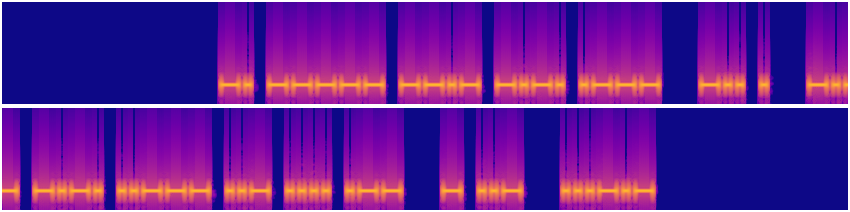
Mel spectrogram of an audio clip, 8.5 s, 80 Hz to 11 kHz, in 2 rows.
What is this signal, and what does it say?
Morse code, heard as a keyed tone, about 40 wpm, 700 Hz. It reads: N0QCJ DE KC2UHW TU <SK>
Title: K1USN SST QSO Practice 40wpm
